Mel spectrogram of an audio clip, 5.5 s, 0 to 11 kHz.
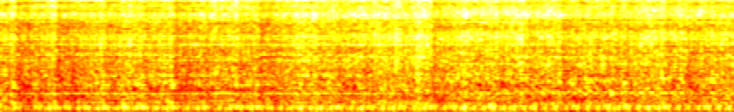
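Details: Troy-Bilt GTX2654 mower, 26 hp Briggs & Stratton V-twin, 542 hours, previously a no-start from a blown fuse, with Marvel Mystery Oil added: a loud, steady low rumble with an even beat and no misses. The engine runs normally.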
